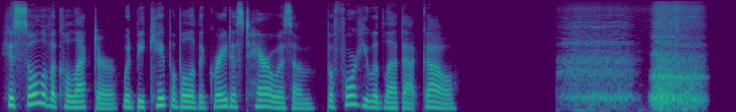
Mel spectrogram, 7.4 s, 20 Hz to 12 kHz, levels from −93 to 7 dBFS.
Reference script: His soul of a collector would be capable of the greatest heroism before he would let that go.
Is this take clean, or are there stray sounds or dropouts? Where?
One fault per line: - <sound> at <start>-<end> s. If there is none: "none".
- sigh at 5.6-7.1 s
